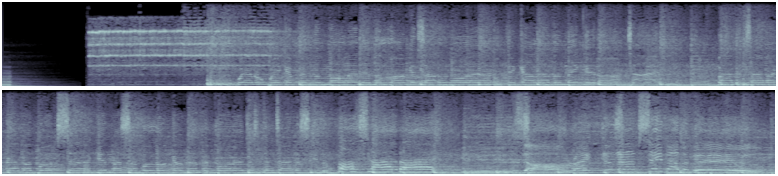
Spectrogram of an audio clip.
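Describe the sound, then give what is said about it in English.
A bright bell rings at the start, then the upbeat, full-band theme song of the TV sitcom Saved by the Bell kicks in and plays loudly and steadily to the end. “This is Saved by the Bell.”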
